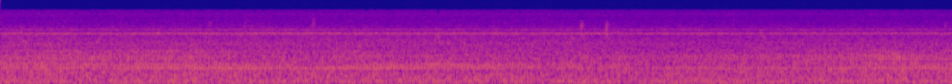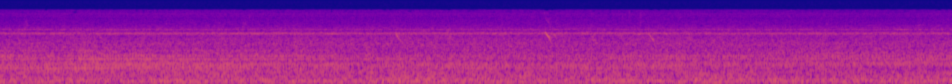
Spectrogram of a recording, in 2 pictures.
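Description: Steady machinery drone from the departing roll-on roll-off car carrier, its engines and ventilation fans heard across the harbour, with several thin held tones over a low rumble.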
